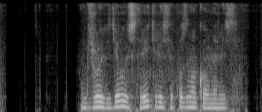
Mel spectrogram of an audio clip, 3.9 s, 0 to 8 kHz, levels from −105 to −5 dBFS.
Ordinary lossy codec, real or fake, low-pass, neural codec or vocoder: MP3, 64 kbps; fake; 7.2 kHz; codec, 16 kHz, 4.8 kbps, FACodec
